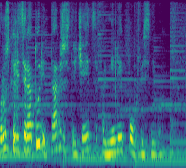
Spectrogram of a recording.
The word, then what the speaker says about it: Похвистнево: сразу провели его произнести как только не говорят похвистнево похвистнево вы правильно надо говорить по с ударением 1 название города происходит от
